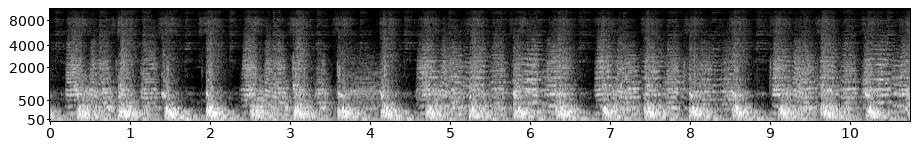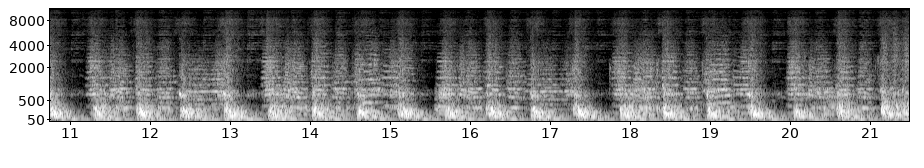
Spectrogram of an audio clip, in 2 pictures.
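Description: Live brass band playing a lively tune on trumpets, trombones, clarinets and sousaphone over a bass drum, with a steady beat of about two a second. The audience is clapping along to the beat.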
